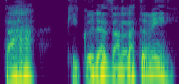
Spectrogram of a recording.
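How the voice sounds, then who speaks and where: A man's voice: fairly low pitch, lively intonation, normal speed, a little mellow, no room sound. Guy doing tipsy village bloke, rural bengali dialect, cocky rambling horror cartoon voice, dry sound. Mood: puzzled, cheeky. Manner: rambling, suspicious, cheeky. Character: tipsy, cocky village man carrying fish home.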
